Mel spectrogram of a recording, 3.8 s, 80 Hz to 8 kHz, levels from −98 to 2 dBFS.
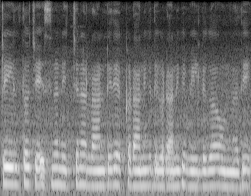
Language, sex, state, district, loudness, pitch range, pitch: Telugu, female, Telangana, Komaram Bheem, -15 LUFS, 185-200 Hz, 185 Hz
